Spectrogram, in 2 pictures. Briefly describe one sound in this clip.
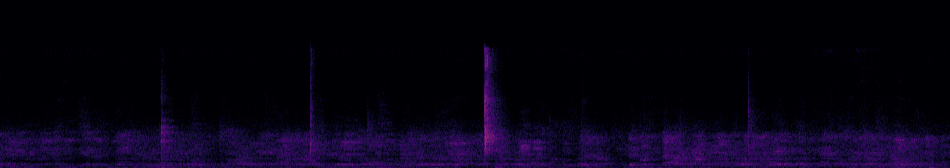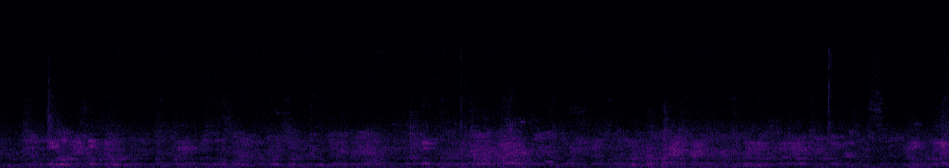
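Men talk casually in a room.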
